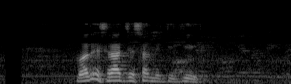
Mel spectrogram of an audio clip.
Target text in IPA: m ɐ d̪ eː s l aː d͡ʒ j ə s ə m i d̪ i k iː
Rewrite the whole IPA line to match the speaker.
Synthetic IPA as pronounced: m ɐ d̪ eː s ɾ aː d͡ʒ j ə s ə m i t̪ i k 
